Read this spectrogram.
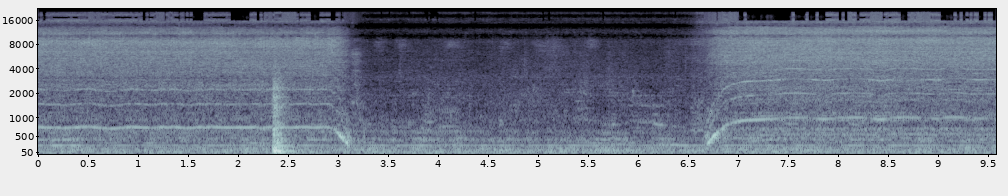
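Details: Dental polishing handpiece during a young child's first dental cleaning and checkup (recent bleeding gums, possible erupting permanent molar): steady high whine stopping and restarting, faint music behind.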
